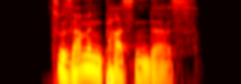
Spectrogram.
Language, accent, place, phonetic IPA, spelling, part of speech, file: German, Germany, Berlin, [t͡suˈzamənˌpasn̩dəs], zusammenpassendes, adjective, De-zusammenpassendes.ogg
- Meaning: strong/mixed nominative/accusative neuter singular of zusammenpassend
